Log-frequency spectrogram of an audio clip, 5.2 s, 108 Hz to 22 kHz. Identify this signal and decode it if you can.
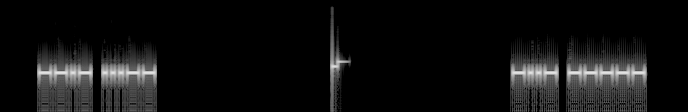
Morse code, heard as a keyed tone, about 40 wpm, 700 Hz. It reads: Q3 X0
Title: Single-Letter Single-Number 40wpm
